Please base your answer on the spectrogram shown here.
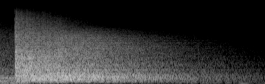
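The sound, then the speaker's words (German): A firing squad fires a single rifle volley at an execution in a fortress moat. It lands as one sharp, loud crack that then fades slowly through a long, rumbling decay over the next couple of seconds. “in den Festungsgraben, wo der Exekutionspeloton sie erwartete. Dann ging alles sehr schnell. Leg an! Feuer!”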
